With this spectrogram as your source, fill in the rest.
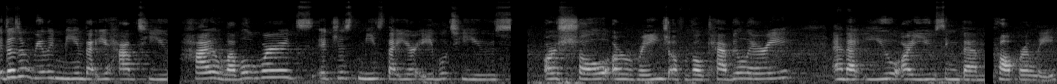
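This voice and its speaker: With a Filipino accent, a woman speaks at a moderate pace in a high pitch with fairly even intonation. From Philippines. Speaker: IELTS tutor / content creator. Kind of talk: tutorial. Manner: casual, conversational.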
